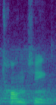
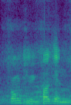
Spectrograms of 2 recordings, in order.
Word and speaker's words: Chongqing: My pronunciation of Tongqing. Chongqing.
